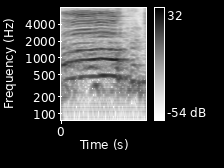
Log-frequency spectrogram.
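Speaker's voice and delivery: high, loud mock child's wail; imitated crying. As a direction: wail like a crying baby, hammed up. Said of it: "they're crying".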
